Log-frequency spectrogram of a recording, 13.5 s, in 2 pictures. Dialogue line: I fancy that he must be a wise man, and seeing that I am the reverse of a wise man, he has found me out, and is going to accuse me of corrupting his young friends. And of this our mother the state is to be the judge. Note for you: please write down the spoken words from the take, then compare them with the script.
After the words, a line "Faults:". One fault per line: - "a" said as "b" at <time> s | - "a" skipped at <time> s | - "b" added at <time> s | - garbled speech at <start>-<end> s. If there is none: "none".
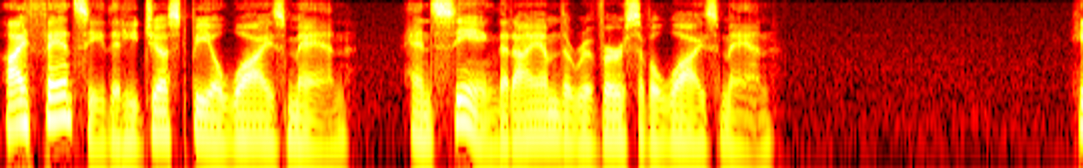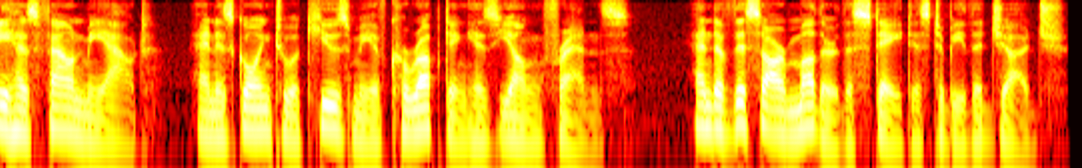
I fancy that he just be a wise man, and seeing that I am the reverse of a wise man, he has found me out, and is going to accuse me of corrupting his young friends. And of this our mother the state is to be the judge.
Faults:
- "must" said as "just" at 0.9 s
